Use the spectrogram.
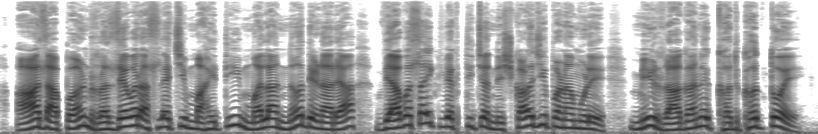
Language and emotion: Marathi, angry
